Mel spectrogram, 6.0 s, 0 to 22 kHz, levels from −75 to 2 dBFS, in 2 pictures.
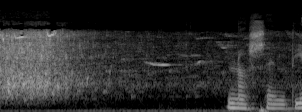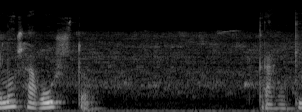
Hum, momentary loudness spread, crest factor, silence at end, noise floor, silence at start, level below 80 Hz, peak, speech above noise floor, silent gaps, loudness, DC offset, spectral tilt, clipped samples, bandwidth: none; 25 LU; 22 dB; 0 s; -47 dBFS; 0 s; -54 dBFS; -6 dBFS; 17 dB; none; -25 LUFS; under 0.1%; -2 dB/octave; under 0.1%; 16 kHz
